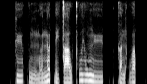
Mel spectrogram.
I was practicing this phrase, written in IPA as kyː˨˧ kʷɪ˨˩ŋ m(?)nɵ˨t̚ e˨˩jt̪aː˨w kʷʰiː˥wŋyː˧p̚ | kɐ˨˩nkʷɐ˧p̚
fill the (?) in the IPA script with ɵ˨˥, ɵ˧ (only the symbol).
ɵ˨˥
